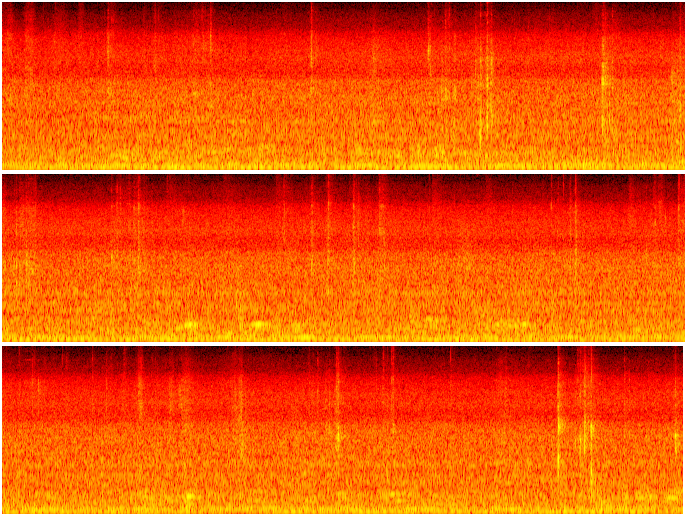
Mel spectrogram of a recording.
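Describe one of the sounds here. A knife slices through raw meat with soft wet sounds.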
